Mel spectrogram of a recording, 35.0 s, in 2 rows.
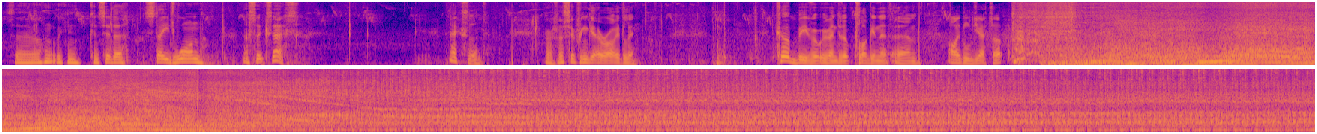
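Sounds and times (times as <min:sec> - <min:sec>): car engine revving and idling: 0:13.7 - 0:35.0.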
